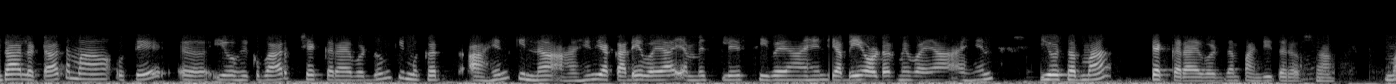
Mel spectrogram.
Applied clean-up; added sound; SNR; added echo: none; Walk, footsteps; 5 dB; none.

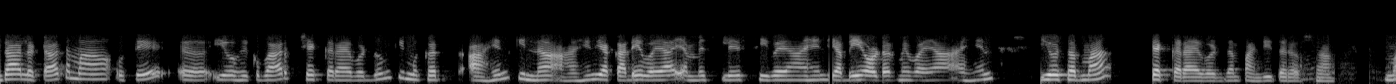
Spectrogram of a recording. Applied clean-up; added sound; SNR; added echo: none; none; none; none.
